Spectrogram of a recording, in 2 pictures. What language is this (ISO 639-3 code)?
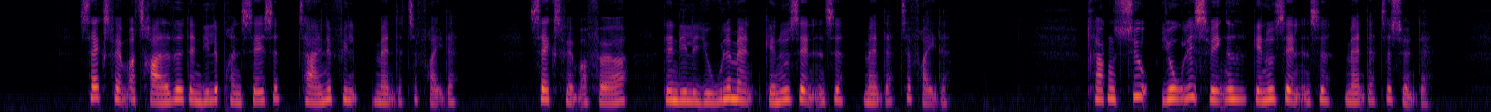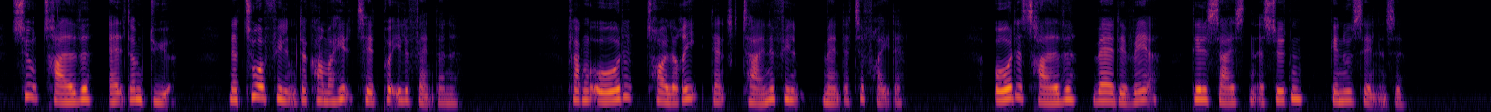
dan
